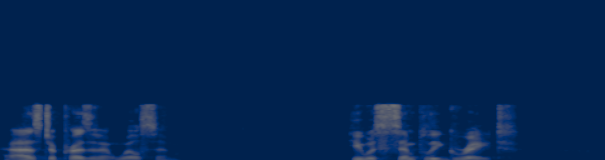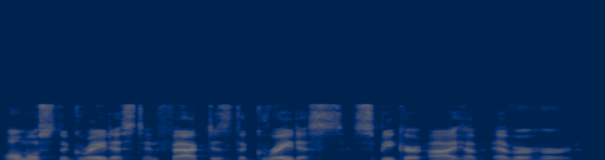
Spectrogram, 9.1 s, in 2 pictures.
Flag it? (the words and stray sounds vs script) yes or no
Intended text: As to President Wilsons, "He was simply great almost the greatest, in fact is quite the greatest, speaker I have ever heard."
yes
